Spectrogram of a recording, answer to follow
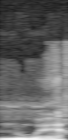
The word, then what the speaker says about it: nuer: Alors, nuer, N-U-E-R, c'est un verbe, mais c'est aussi un adjectif qui se prononce nouer, N-O-U-E-R.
